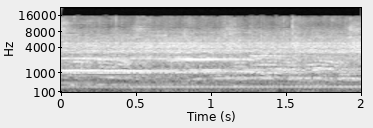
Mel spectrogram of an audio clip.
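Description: A metal band playing live through a club PA, loud and dense, with a steady low held note and held notes that slide up, hold and slide back down in pitch.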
